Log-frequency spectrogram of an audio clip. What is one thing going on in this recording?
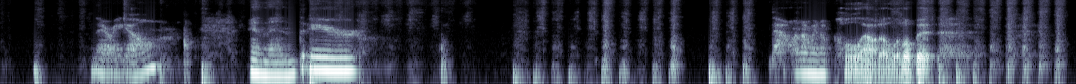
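A small tool taps and pats rapidly on paper.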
